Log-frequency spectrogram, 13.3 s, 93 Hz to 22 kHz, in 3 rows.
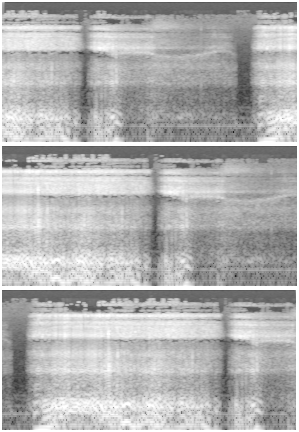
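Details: Cartoon sound effect from a 1989 animated show, not a real recording: a character sleeping and snoring, with loud rumbling in-breath snores alternating with quieter wheezy out-breaths in slow repeating cycles.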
